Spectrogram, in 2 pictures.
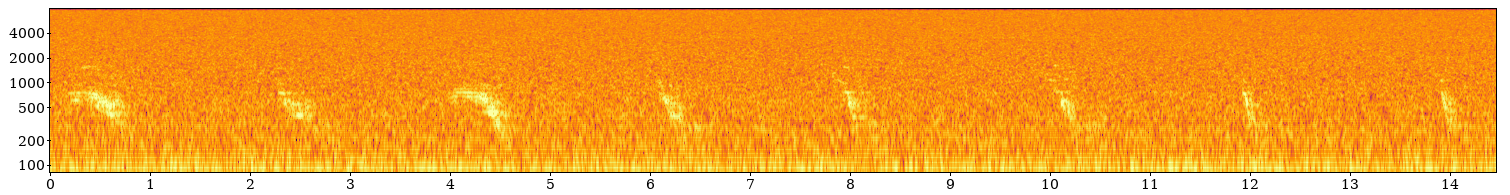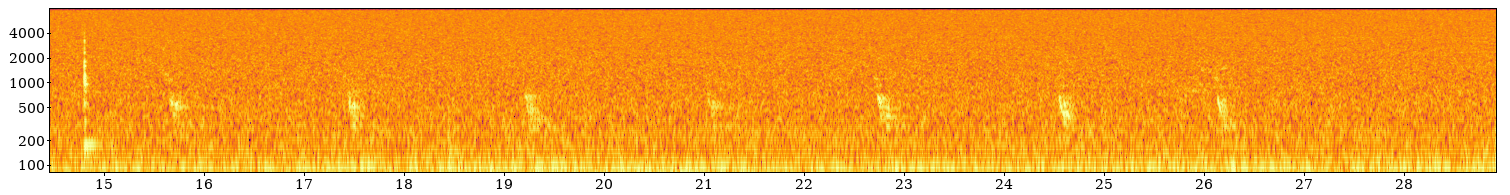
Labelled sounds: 4.0	4.3	humpback whale, 0.80 to 0.93 kHz

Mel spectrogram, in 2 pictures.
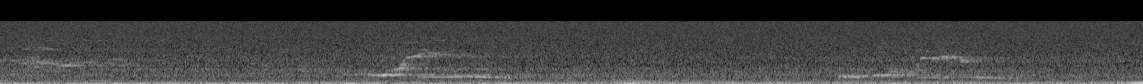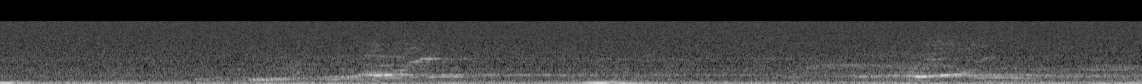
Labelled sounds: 0.2	0.8	humpback whale, 0.83 to 1.1 kHz
4.0	4.5	humpback whale, 1.2 to 1.7 kHz
9.2	9.8	humpback whale, 1.0 to 1.5 kHz
15.5	15.9	humpback whale, 0.96 to 1.3 kHz
19.6	20.1	humpback whale, 0.80 to 0.96 kHz

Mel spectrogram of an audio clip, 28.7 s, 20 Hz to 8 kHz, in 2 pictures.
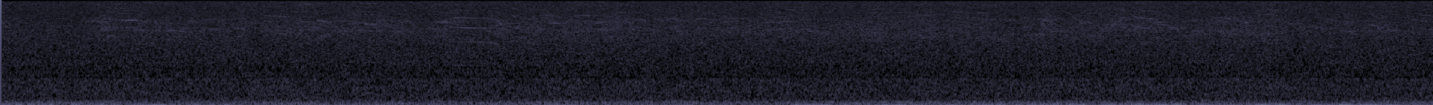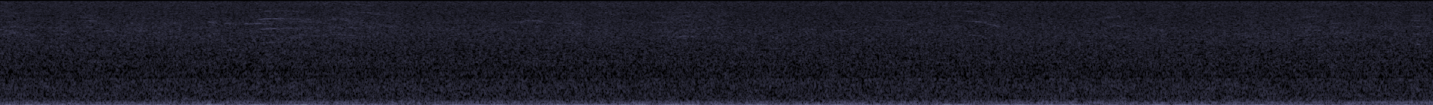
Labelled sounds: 1.1	1.4	Pacific white-sided dolphin, 4.3 to 4.5 kHz
2.6	3.8	Pacific white-sided dolphin, 3.8 to 5.1 kHz
4.5	4.9	Pacific white-sided dolphin, 3.4 to 4.8 kHz
11.3	11.6	Pacific white-sided dolphin, 4.5 to 5.1 kHz
16.9	17.4	Pacific white-sided dolphin, 4.4 to 5.8 kHz
19.5	19.8	Pacific white-sided dolphin, 4.0 to 4.4 kHz
24.0	24.4	Pacific white-sided dolphin, 3.6 to 4.3 kHz

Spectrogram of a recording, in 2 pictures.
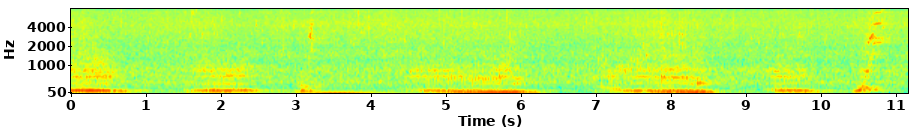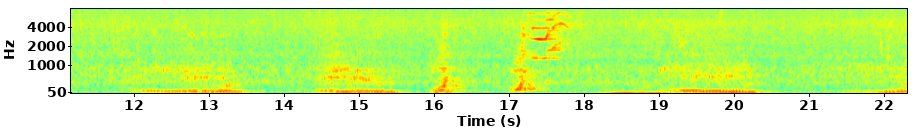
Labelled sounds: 10.6	10.9	humpback whale, 2.2 to 3.2 kHz
12.7	13.0	humpback whale, 2.8 to 3.4 kHz
14.6	14.9	humpback whale, 0.78 to 1.0 kHz
17.1	17.9	humpback whale, 1.2 to 6.9 kHz

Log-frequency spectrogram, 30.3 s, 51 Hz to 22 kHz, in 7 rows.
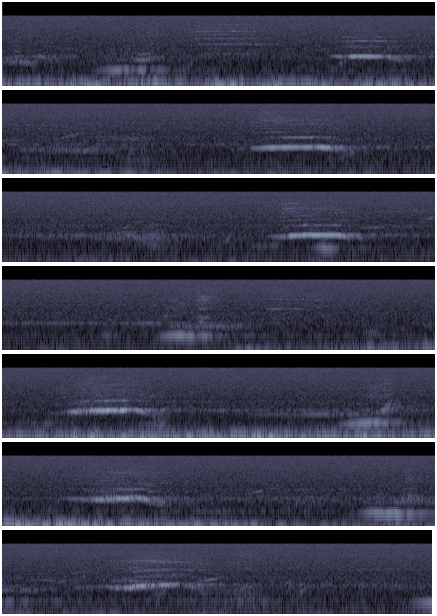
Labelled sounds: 1.9	2.4	humpback whale, 0.99 to 4.3 kHz
3.4	3.9	humpback whale, 0.80 to 1.4 kHz
6.9	7.2	humpback whale, 0.99 to 1.1 kHz
18.2	18.6	humpback whale, 0.80 to 0.90 kHz
22.7	23.0	humpback whale, 2.3 to 2.6 kHz
27.3	27.9	humpback whale, 0.99 to 2.6 kHz

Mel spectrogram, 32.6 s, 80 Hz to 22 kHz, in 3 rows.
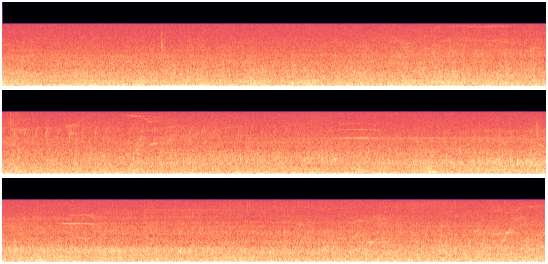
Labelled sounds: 7.8	8.2	killer whale, 1.8 to 3.9 kHz
9.0	10.1	killer whale, 6.0 to 7.1 kHz
13.2	14.1	killer whale, 4.6 to 7.2 kHz
22.9	23.7	killer whale, 2.3 to 3.8 kHz
31.5	32.2	killer whale, 1.1 to 3.9 kHz

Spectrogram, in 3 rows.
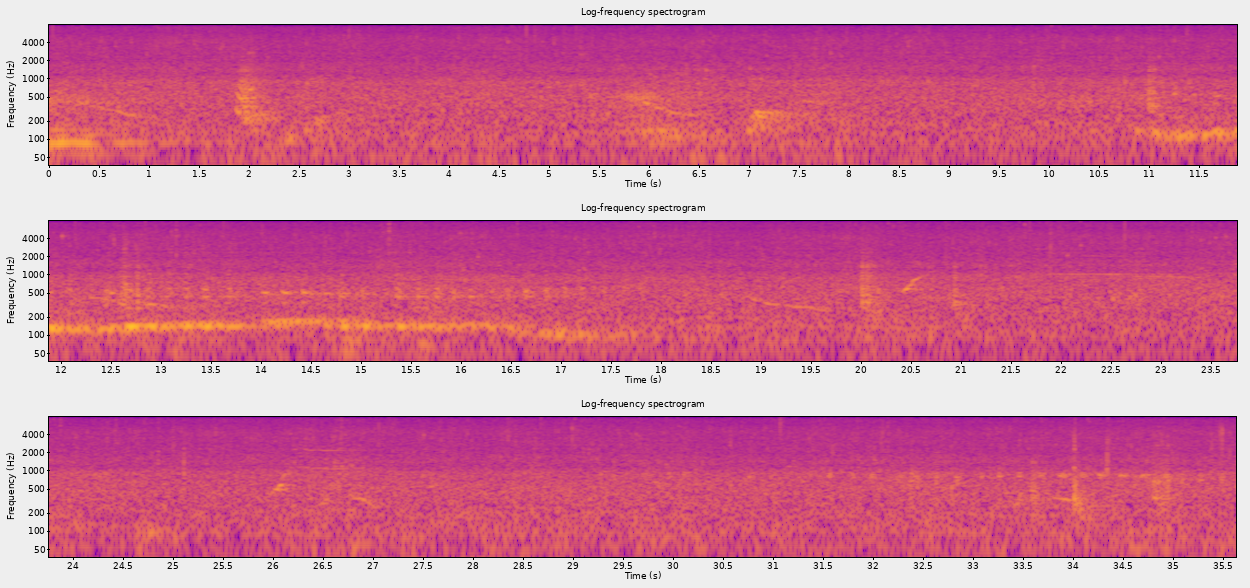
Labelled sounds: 26.3	26.8	humpback whale, 1.0 to 2.3 kHz

